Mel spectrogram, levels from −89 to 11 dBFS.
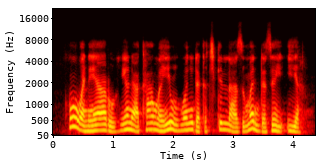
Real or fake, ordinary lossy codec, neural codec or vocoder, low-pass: fake; none; codec, 32 kHz, 1.9 kbps, SNAC; 14.4 kHz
